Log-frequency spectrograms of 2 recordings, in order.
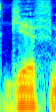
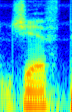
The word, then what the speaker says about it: GIF: Yeah, I mean, yeah, yeah, yeah, So anyway, um, uh, the, the they they decided that it's GIF, not JIF, because it's a you know a hard G.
